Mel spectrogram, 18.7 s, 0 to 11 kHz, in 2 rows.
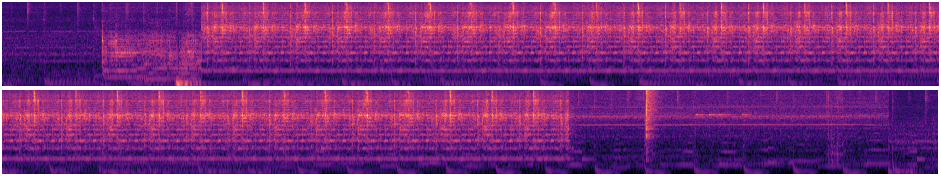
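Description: Homemade 3D-printed peristaltic pump's motor whining as it spins up, its pitch rising over about a second, then running at a steady high pitch with a fine regular pulse. It stops abruptly about thirteen seconds later, and a single sharp click follows.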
